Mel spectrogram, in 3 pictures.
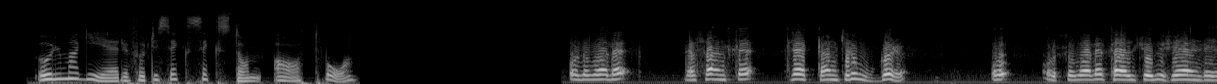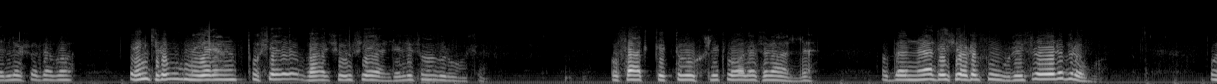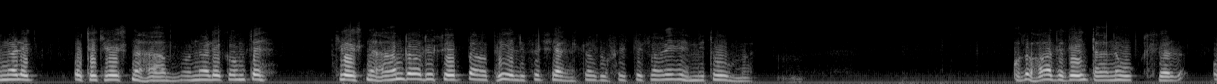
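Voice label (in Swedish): Nysund Närke, dialekter, svenska sagor; Folkminnen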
